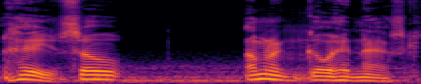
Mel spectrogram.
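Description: A man's voice: fairly low pitch, measured pace, darkish tone, slight background noise, lightly acted. An actor playing a curious, chatty man confined in a mental ward in a radio play. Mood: curious, casual. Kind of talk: conversational radio play acting.

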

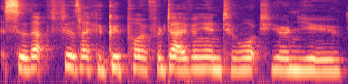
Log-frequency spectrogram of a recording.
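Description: A woman's voice: on the low side, little pitch movement, moderate pace. Enthusiastic British woman hosting a podcast. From United Kingdom. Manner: warm, enthusiastic, laughs readily. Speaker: podcast host. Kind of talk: casual interview chat.

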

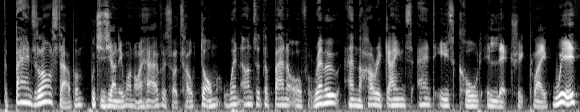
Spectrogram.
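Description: A man's voice: mid-range voice, lively intonation, normal speed, hardly any pauses, a bit bright. A man hosting a radio music show in a casual, informal way, with self-correcting asides.

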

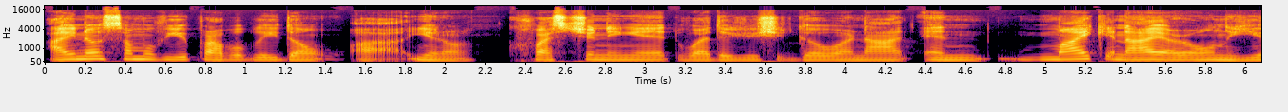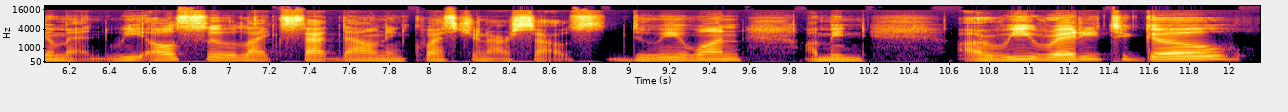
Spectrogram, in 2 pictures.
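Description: A woman with a Filipino accent hosts a relaxed podcast, chatting with her husband and laughing often. Her voice is smooth and clear and sits a little low for a woman. The sound is close and dry. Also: normal speed, no room sound. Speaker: podcast host.

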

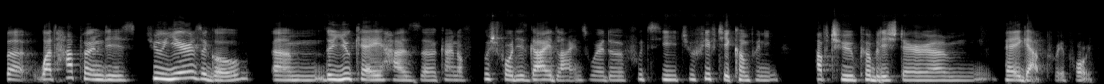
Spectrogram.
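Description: A woman from Morocco speaking on a panel, measured and pausing with fillers. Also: medium pitch, fairly even intonation, muffled recording. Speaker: panelist and engineer. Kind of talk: panel discussion.

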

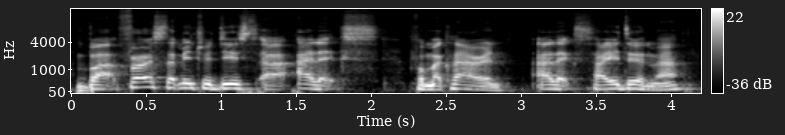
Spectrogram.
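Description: A man's voice: medium pitch, normal speed, bright, forceful tone, a little hiss or hum. Chatty man hosting a casual interview. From Africa. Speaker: host of a car talk show.

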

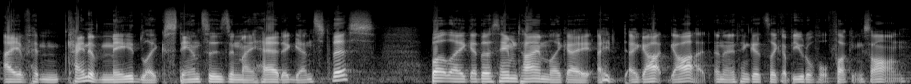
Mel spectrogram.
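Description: A man's voice: mid-range voice, steady tone, normal speed. A young American man hosting a podcast, chatting casually about music in a rambling, hesitant way that often circles back on itself. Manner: rambling, hesitant, self-interrupting. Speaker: podcast host.

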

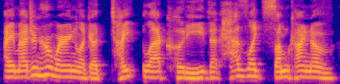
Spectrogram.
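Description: Guy podcast host, kinda high bright voice, giggly and agreeable, just chatting. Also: quick pace. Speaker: podcast host leading a discussion. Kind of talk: casual chat.

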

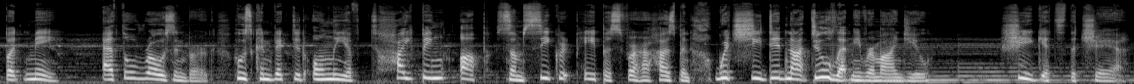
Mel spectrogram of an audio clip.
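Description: A woman's voice: fairly high pitch, animated, a little slow, soft background music. A woman playing a wry, defiant condemned prisoner. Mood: sardonic. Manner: wry, sardonic, confiding to the listener. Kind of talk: radio play monologue.

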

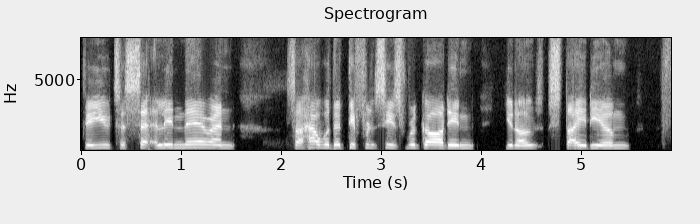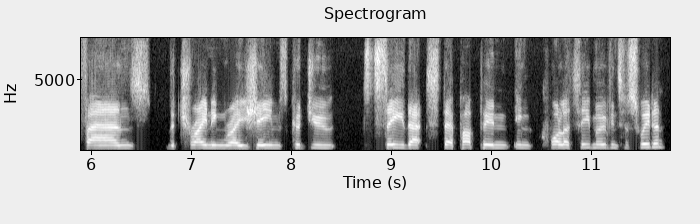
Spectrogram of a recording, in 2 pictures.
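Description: A man co-hosting a football podcast, asking interview questions in a measured way with fillers and restarts. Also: high voice, monotone, fairly bright tone, dry recording, low-quality recording. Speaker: podcast co-host.

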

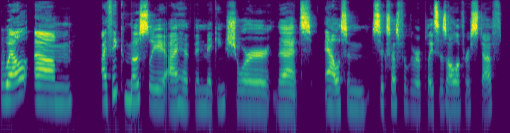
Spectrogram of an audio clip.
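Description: A woman's voice: lowish voice, fairly even intonation, a little slow, bright, forceful tone, no room sound, poor audio. A woman playing in a tabletop game podcast, improvising casually with thoughtful, hesitant phrasing.

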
